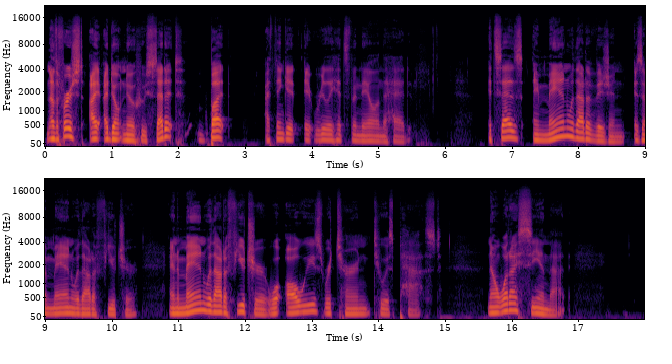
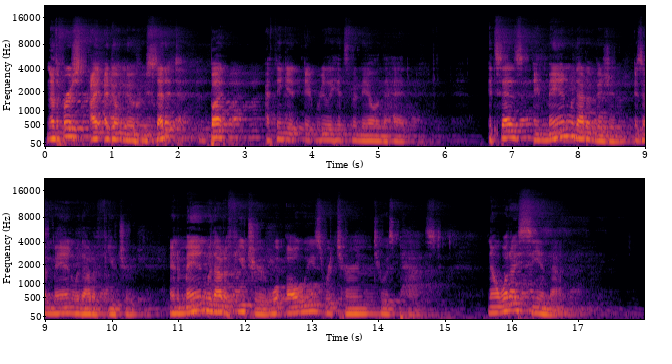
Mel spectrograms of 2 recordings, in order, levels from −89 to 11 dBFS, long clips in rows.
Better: first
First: none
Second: room echo; noticeable; dies away in 1.8 s // off-mic speech; somewhat distant

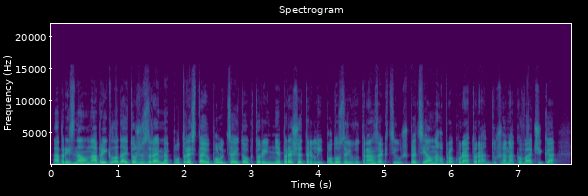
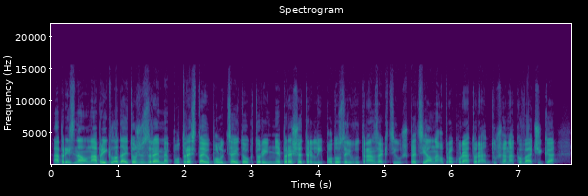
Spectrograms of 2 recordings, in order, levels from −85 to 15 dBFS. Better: first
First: none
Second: thin; very; fading below 350 Hz

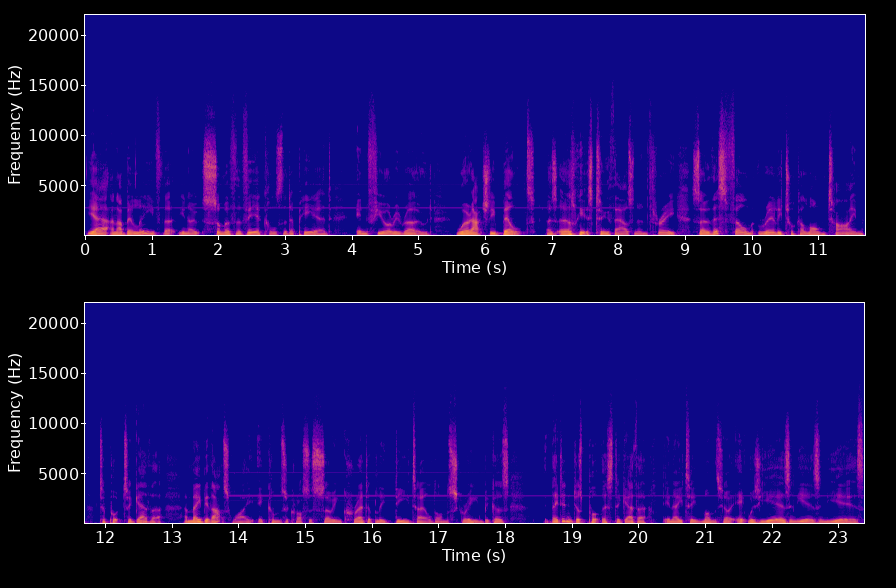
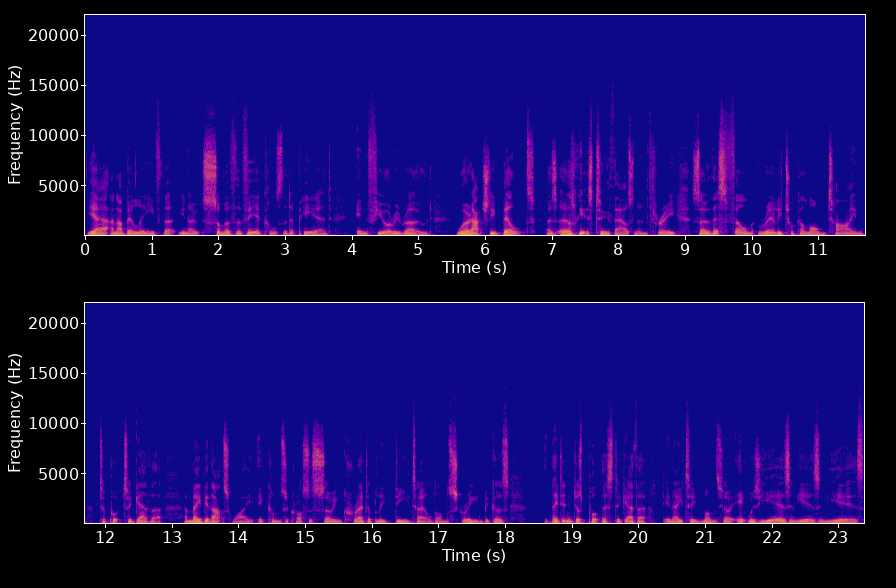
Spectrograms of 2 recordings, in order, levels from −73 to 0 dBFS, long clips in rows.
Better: second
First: high-pitched whine; faint; until 8 s and from 14 s on; 3 kHz, 30 dB below the speech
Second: none

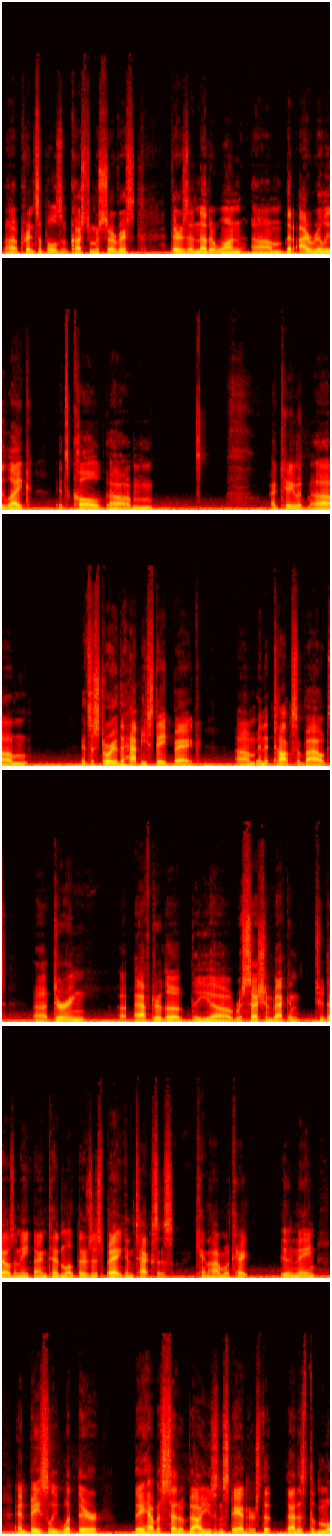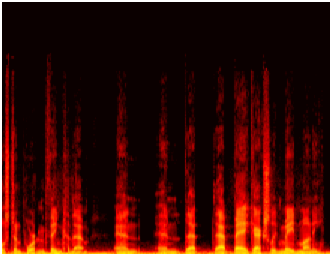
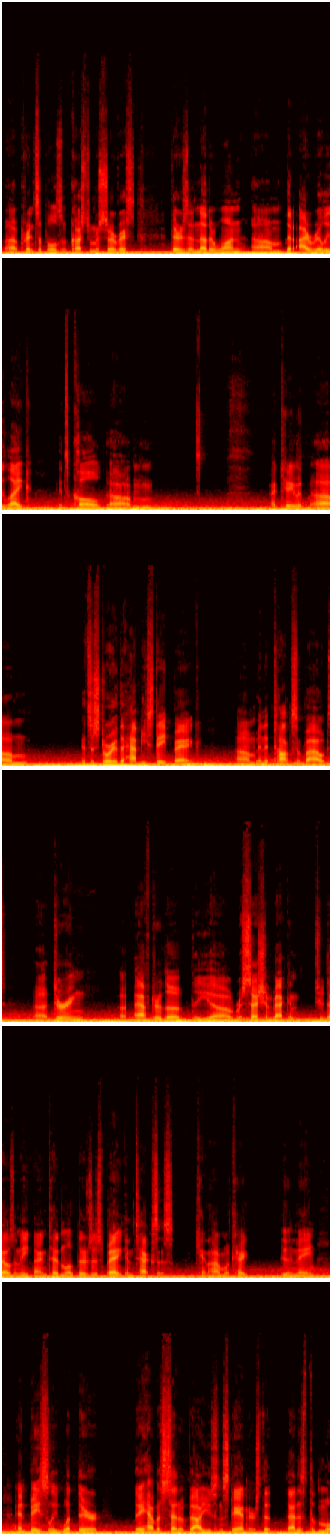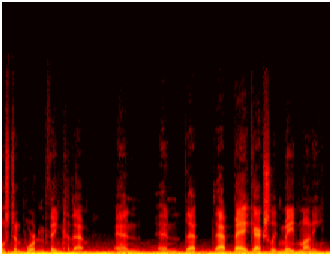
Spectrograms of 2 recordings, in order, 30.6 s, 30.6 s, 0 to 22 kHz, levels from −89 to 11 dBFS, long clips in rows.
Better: first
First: low rumble; faint; throughout; 25 dB below the speech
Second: low rumble; loud; throughout; 8 dB below the speech

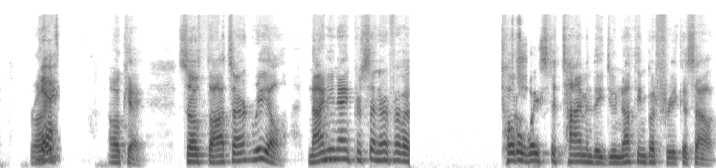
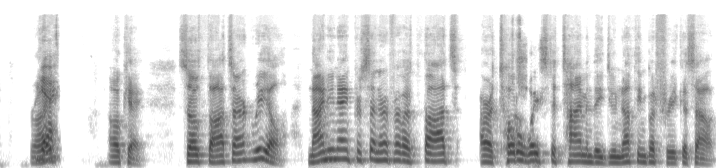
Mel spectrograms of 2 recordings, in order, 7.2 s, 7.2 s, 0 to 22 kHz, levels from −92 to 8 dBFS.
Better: second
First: audio cutting out; at 4 s for 1 s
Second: none

